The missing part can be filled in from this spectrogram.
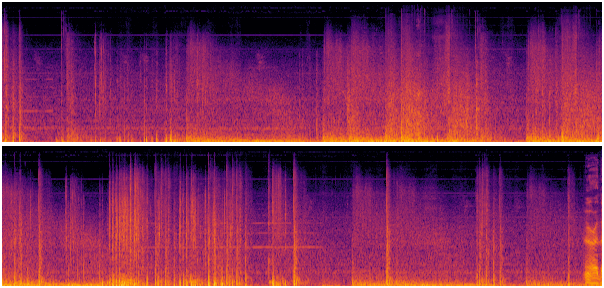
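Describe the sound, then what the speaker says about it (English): Artillery and rifle fire in a Civil War strategy video game, booming thuds and crackling volleys scattered densely throughout, with someone talking over the battle noise. "after all the artillery fire"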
